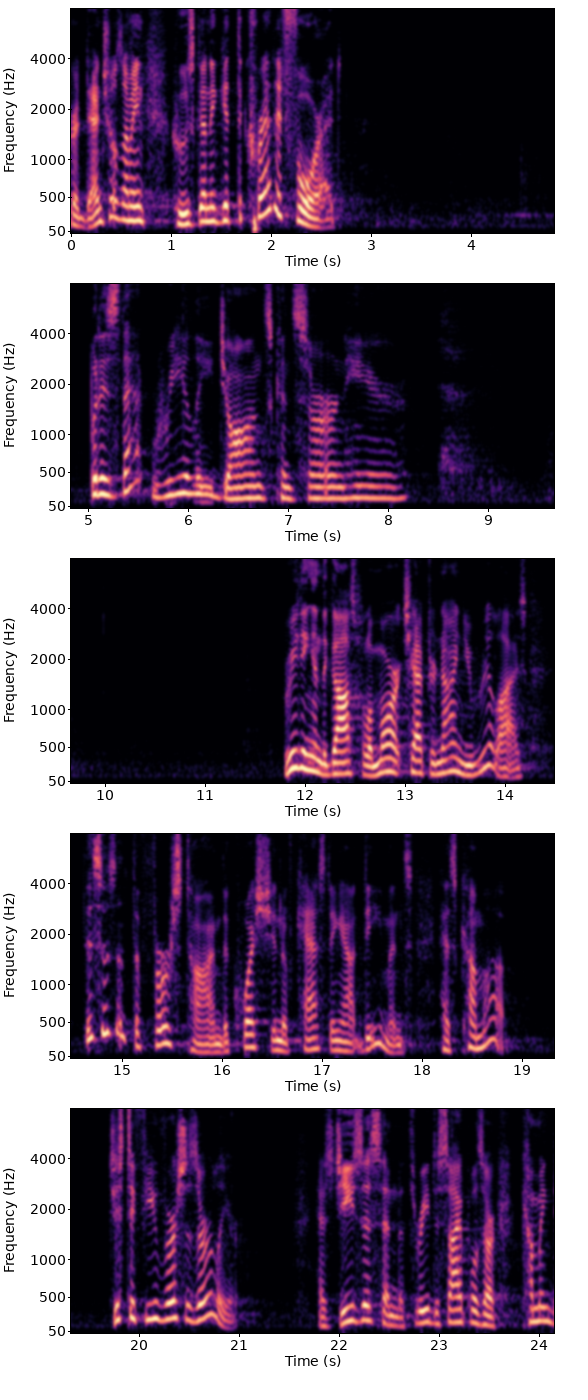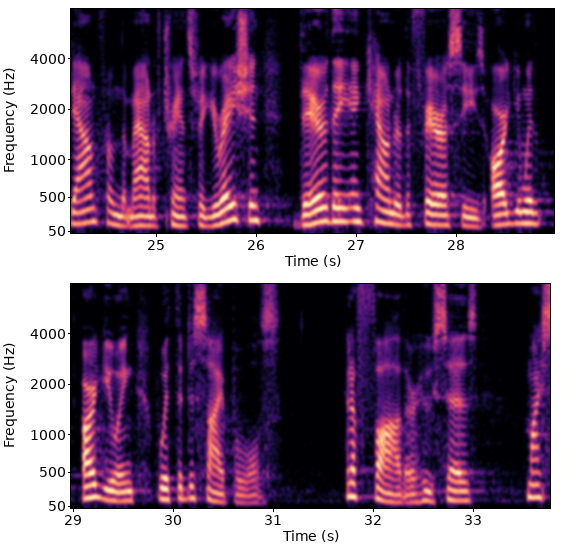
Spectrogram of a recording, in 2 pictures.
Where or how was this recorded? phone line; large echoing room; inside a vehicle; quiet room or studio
large echoing room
